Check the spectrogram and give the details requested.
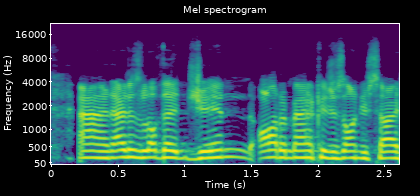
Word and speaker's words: Zin: Fun fact, I just realized in this game that it's pronounced Jin. I used to call him Zin, Z-I-N, because that's how it's spelled.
